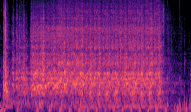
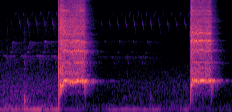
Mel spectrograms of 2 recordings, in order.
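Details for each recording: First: Hechinger (MTD) lawn tractor cranked with a borrowed battery after a weak-starter check: starter spins the engine with an even chuff of about four compression strokes a second for two seconds; healthy, normal cranking. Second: Hechinger (MTD) riding tractor, weak starter cranking: two short half-second spins, each a harsh rough whir with a thin whine, silence between; owner suspects bad starter bearings, not confirmed.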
